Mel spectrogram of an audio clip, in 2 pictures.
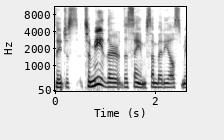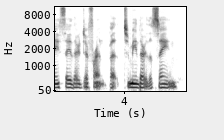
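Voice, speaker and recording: Speaking with a Californian accent, a woman uses a very deep, low pitch with vocal fry, ordinary pitch variation, hardly any pauses and big swings in loudness. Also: moderate pace, very clean recording, silent background. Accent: General American (Californian). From Los Angeles, California. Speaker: thanatologist and researcher. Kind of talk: interview.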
